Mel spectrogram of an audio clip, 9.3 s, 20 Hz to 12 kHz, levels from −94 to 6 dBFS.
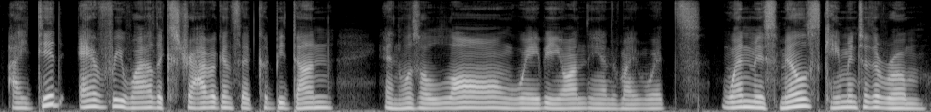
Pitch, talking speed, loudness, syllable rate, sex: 155 Hz, 175 wpm, -18 LUFS, 4.1 syllables/s, male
